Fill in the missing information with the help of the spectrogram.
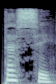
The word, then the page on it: tasser: francais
